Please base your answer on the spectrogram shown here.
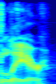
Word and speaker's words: lyre: I believe it's pronounced Lear. Liar. A lyre, it's a lyre, yeah.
